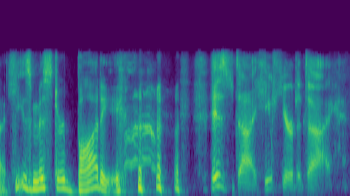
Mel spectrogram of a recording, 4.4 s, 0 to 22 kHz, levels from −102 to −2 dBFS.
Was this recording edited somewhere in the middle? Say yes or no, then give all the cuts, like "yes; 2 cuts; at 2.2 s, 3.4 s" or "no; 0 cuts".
yes; 2 cuts; at 2.9 s, 3.4 s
